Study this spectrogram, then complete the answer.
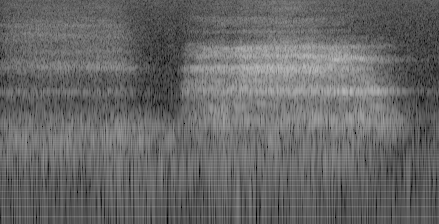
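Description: Deep breathing during yoga practice, a long slow inhale followed by a fuller, louder exhale, close and quiet with no talking.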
